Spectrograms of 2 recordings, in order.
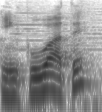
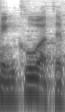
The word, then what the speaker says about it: Incubate: Nosotros pasamos por varios de estos programas y actualmente estamos en uno que se llama incubate. Nosotros le diríamos incubate, pero acá se pronuncia incubate por el voceo.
